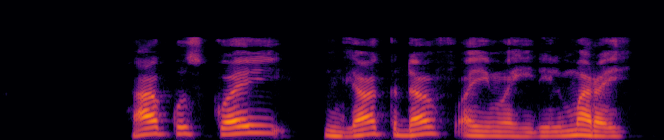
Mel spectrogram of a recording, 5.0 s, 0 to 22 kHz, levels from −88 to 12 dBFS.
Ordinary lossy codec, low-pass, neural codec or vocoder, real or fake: MP3, 64 kbps; 7.2 kHz; codec, 16 kHz, 4 kbps, X-Codec, WavLM features, trained on Multilingual LibriSpeech; fake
